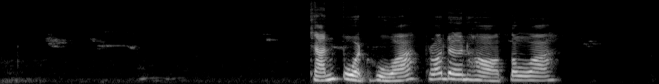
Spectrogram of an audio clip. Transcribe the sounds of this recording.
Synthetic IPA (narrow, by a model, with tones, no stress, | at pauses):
t͡ɕʰa˦˥npu˨˩ət̪̚ɦu˩˦ɐpʰɾɔ˦˥dɤː˧nɦɔː˩˦t̪u˧ɐ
